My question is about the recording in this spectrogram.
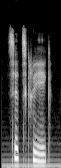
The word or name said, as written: sitzkrieg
